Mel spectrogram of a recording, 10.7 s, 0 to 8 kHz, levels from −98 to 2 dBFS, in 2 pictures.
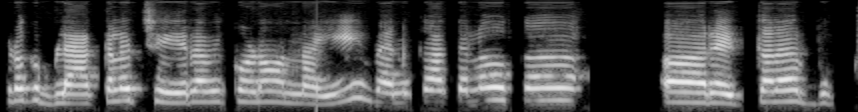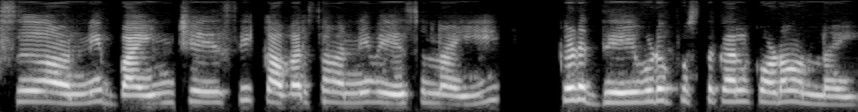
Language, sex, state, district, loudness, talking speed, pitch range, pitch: Telugu, female, Andhra Pradesh, Visakhapatnam, -16 LUFS, 145 wpm, 255-305 Hz, 280 Hz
